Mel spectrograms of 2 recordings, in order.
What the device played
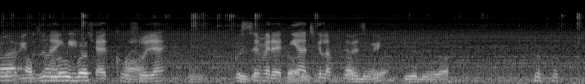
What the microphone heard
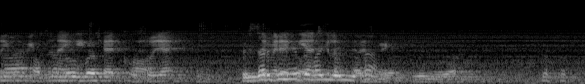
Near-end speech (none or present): present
